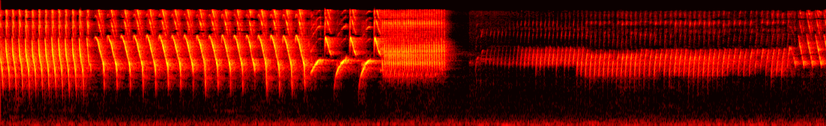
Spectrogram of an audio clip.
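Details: Lure song of a canary, a rich, varied style with long runs, used to set other canaries singing. Opens with a buzzy trill, then quick repeated sweeping notes and a harsh burst, followed by a softer, steady rolling trill.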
